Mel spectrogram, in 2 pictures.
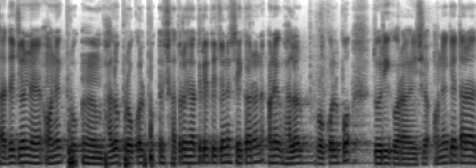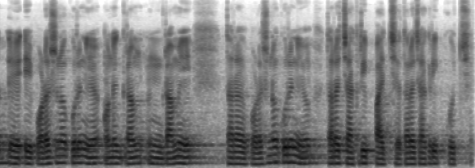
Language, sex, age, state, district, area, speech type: Bengali, male, 18-30, West Bengal, Purulia, urban, spontaneous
